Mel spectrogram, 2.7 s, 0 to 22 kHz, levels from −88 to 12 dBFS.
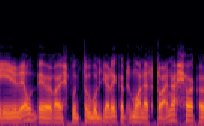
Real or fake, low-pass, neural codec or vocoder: fake; 7.2 kHz; autoencoder, 22.05 kHz, a latent of 192 numbers a frame, VITS, trained on many speakers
